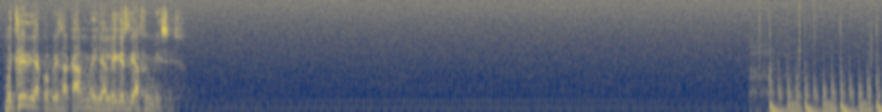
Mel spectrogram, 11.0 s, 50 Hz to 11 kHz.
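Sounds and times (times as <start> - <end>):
faint low hum: 0.0 - 11.0
steady hiss: 0.0 - 11.0.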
